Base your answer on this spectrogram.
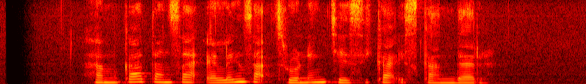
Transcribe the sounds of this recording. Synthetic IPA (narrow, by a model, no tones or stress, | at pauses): hamkat̪ansahʔelɪŋsa̰ʔd̥ʒ̥ɾo̤nɪŋd̥ʒ̥e̤sikaʔiskand̪ar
